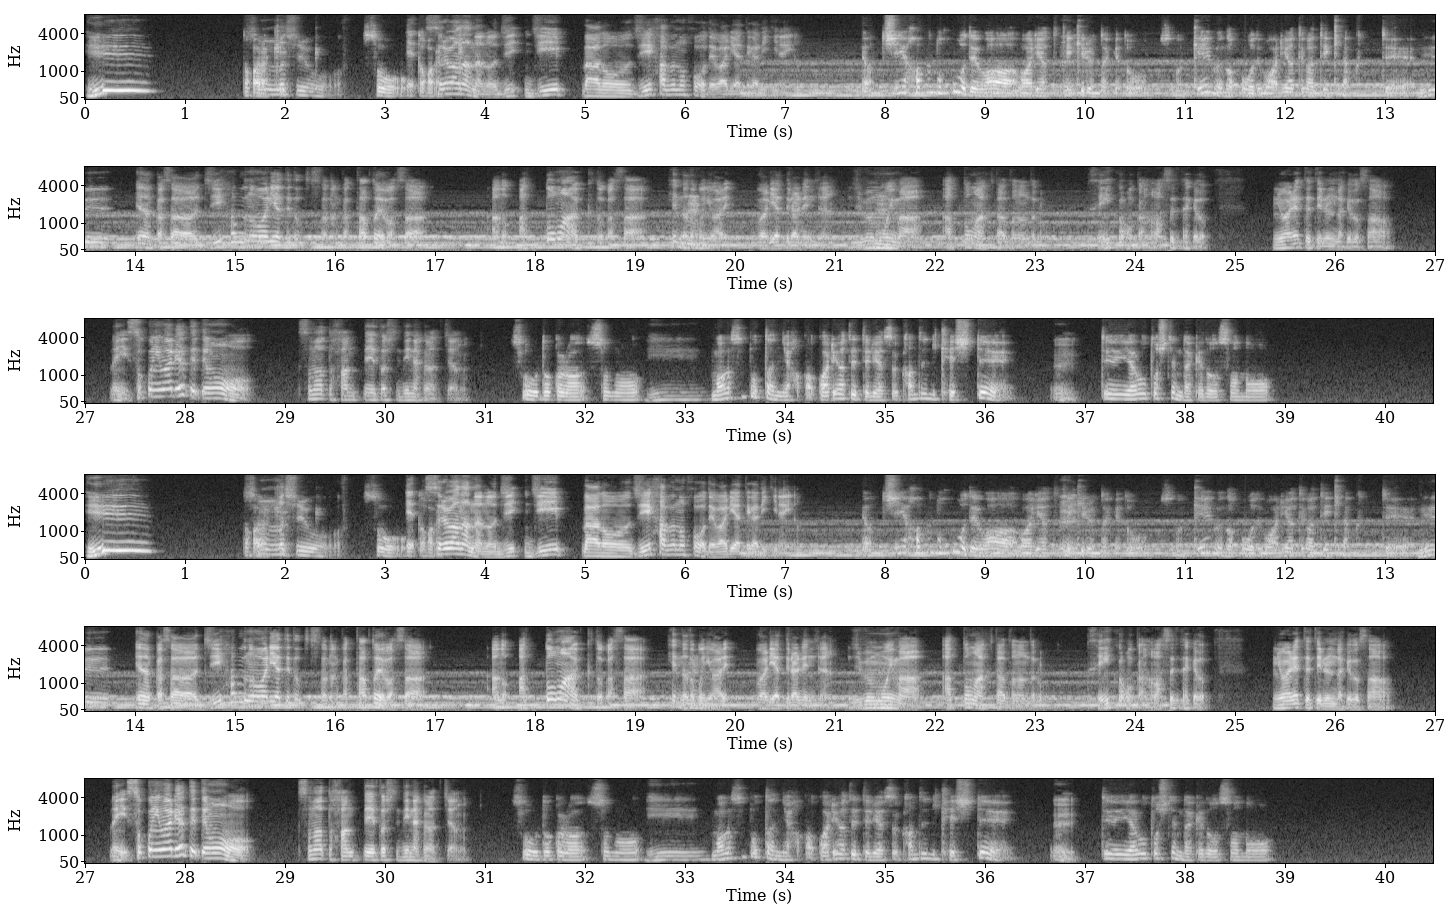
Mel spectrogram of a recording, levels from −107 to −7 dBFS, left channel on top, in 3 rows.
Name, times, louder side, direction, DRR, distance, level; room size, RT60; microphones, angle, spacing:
voice 1, 0.0-0.7 1.6-2.4 3.2-7.1 9.7-9.9 13.3-16.9 17.6-19.9 20.2-23.1 23.5-24.7 25.4-26.6 27.2-28.6 29.1-30.8 32.6-33.3 36.7-36.9, right 3 dB, 60° right, 0.7 m, -22 dB
voice 2, 1.7-2.0 2.8-3.6 7.8-12.6 13.0-13.3 19.4-19.8 21.4-21.7 31.3-32.5 33.3-36.3 37.2-38.8, left 4 dB, 90° left, 0.7 m, -23 dB
sound 1, 6.5-24.3, equal, 15° left, 0.4 m, -26 dB
4.1 x 2.2 x 4.6 m
head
